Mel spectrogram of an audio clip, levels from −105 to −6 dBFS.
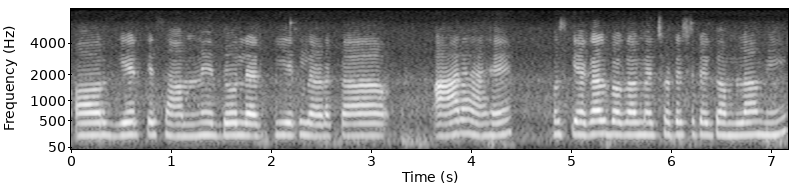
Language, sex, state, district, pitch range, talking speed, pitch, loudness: Hindi, female, Chhattisgarh, Raipur, 220-235 Hz, 160 wpm, 230 Hz, -18 LUFS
